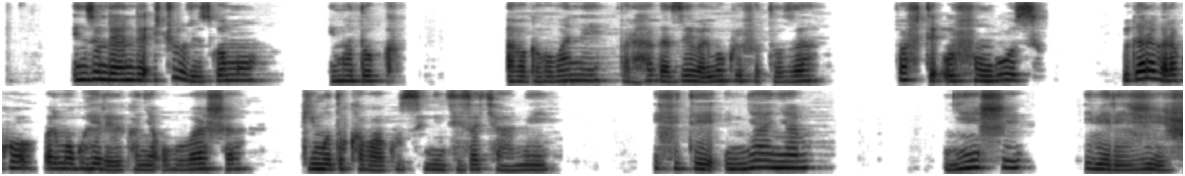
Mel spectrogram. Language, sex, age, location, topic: Kinyarwanda, female, 36-49, Kigali, finance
